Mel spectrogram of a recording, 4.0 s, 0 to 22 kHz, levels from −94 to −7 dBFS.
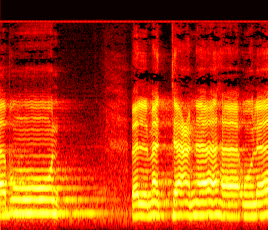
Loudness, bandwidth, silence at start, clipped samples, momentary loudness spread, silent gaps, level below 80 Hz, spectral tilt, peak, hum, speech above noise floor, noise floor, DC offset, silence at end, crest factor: -18 LUFS; 16.5 kHz; 0 s; under 0.1%; 17 LU; none; -68 dBFS; -5 dB/octave; -2 dBFS; none; 23 dB; -40 dBFS; under 0.1%; 0 s; 16 dB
